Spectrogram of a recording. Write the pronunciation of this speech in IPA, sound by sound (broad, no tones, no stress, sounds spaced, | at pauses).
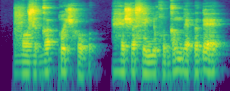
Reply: v ɔ z ə ɡ ʌ ʔ qʷ ɛ̃ ʃ h o ʔ | ɦ ɛ ʃ ʌ s ɛ̃ nʲ õ χʷ i ɡ ʌ m b ɛ ʔ ə ɠ ɛ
